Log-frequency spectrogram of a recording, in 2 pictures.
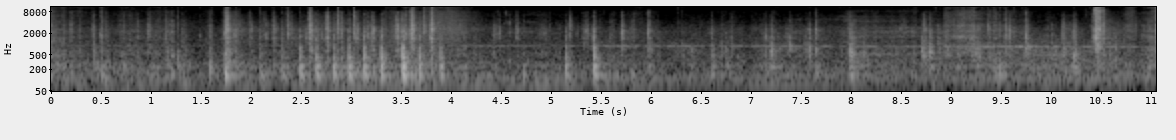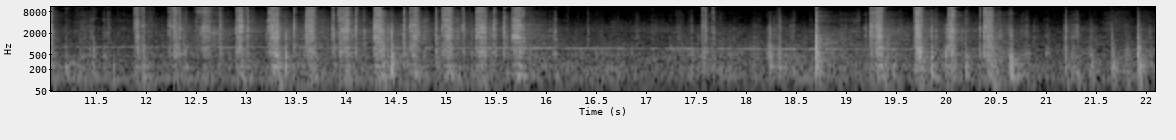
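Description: Ratchet wrench clicking in quick runs as the taillight mounting nuts are loosened from inside the trunk, with scattered clicks of hands handling plastic trim and parts. A faint steady whine sits underneath for much of the time.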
